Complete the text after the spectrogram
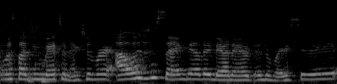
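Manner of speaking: fast, excited rush of words. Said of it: "I know I'm talking fast, but I'm excited".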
